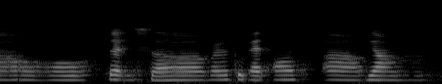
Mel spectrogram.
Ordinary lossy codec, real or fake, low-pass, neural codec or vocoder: none; fake; 5.4 kHz; codec, 16 kHz, about 1 kbps, DyCAST, with the encoder's durations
